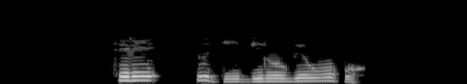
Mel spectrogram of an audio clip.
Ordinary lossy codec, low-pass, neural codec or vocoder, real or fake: Opus, 64 kbps; 3.6 kHz; none; real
